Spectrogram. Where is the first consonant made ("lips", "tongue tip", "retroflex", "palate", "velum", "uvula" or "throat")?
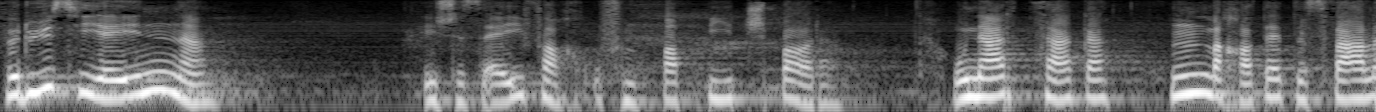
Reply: lips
